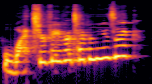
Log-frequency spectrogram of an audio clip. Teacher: that upward intonation is telling you that I'm either shocked I'm in disbelief I want you to clarify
